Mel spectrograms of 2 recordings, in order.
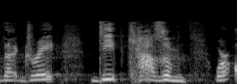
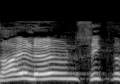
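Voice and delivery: higher-pitched theatrical British declamation; British accent; 3 semitones higher, 6 dB louder than usual. Acted. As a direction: proclaim it like a British stage actor. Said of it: "gave him a British accent".

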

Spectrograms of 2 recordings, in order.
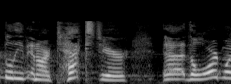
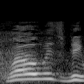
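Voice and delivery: mock woe, accent slipping. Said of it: "What happened to his British accent?".

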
